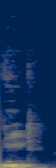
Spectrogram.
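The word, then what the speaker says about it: read: रीड। और रीड की second form होती है रेड। मतलब स्पेलिंग सेम रहेगी लेकिन हम इसको रेड बोलेंगे।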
